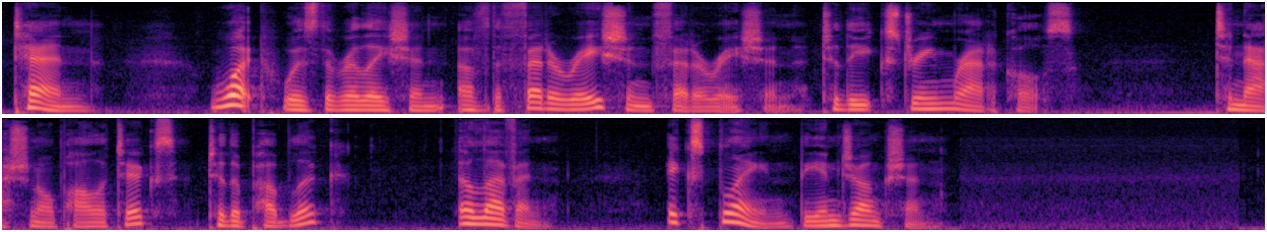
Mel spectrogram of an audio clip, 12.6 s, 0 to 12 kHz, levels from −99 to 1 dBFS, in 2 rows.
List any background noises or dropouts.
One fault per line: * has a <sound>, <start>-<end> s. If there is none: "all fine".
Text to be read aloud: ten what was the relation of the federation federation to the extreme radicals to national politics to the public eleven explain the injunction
all fine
